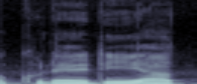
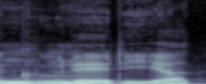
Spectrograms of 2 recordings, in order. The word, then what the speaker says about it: CREREA: ことでしたね、うん、なるほどね、うん、実はね、はい、クレリアっていうこのラジオ番組もそういう名前です、はい、でクレリアはこのラジオだけじゃなくていろんな大学生の方がいろんなことを挑戦する場を提供しています、うん、でこのクレリアっていうのはね、 CREREA というふうな綴りでクレリアって読みます、はい、うんうん、で実はこれはキャリアっていうふうな言葉がありますよね、キャリア形成のキャリア、はい、うんうん、これのまあ、綴りをね字をね入れ替えたんです。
